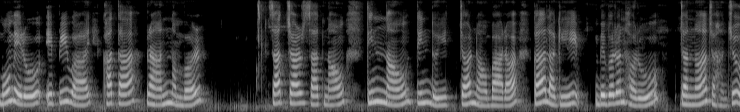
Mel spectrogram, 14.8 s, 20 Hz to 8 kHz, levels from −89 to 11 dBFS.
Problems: none marked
